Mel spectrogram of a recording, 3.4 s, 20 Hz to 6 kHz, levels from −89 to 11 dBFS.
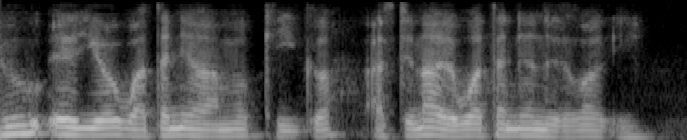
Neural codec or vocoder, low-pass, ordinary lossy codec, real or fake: codec, 16 kHz, 1.1 kbps, Voila-Tokenizer; 5.4 kHz; none; fake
